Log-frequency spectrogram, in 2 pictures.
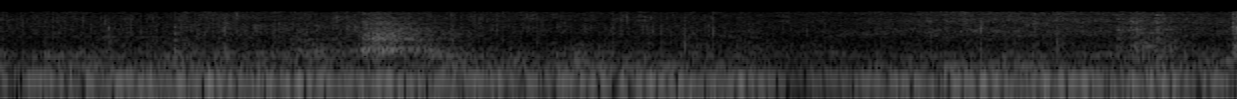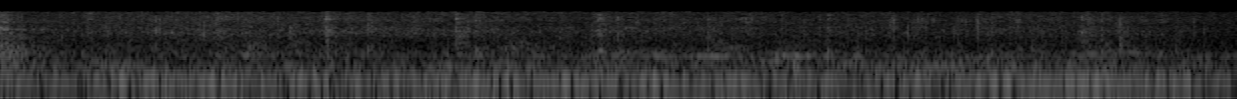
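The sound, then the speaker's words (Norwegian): A lamb shank sizzles steadily as it browns in a hot pot with olive oil, vegetables, garlic and rosemary, a continuous crackling hiss with a low hum beneath and a few brief louder pops and scrapes along the way. “Så er det hvitløken, rosmarinen og ikke minst lammeskanken. Den skal også brunes slik at den får en fin farve.”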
